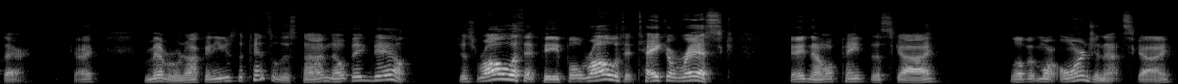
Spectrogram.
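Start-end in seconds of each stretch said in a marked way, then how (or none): 4.6-7.3 louder, higher pep-talk push; rousing encouragement. Real, not acted. Painting teacher urging viewers to take a risk, louder. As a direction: fire them up to take risks. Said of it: "coaching the viewers".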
